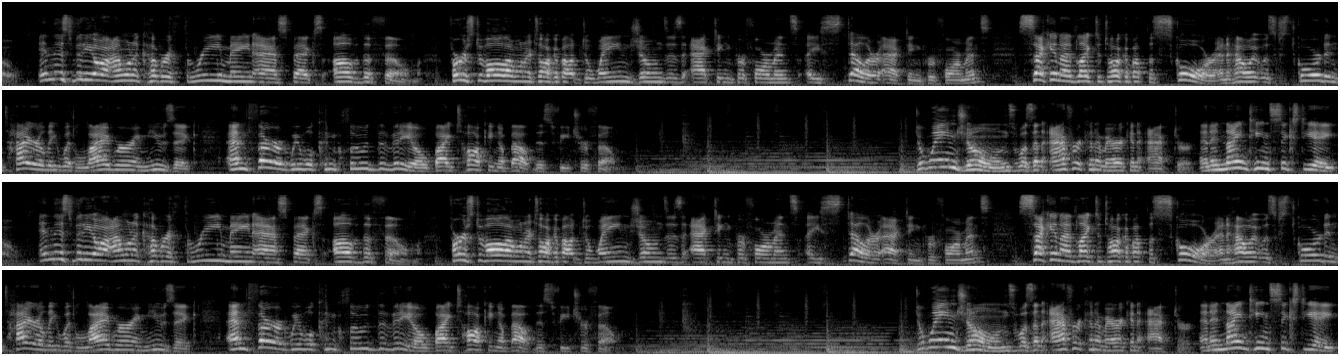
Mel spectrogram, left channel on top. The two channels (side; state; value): both; normal; correlation -0.19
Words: In this video, I want to cover 3 main aspects of the film. First of all, I want to talk about Duane Jones's acting performance, a stellar acting performance. Second, I'd like to talk about the score and how it was scored entirely with library music. And third, we will conclude the video by talking about this feature film. Duane Jones was an African-American actor, and in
